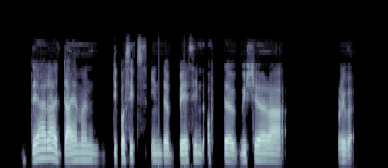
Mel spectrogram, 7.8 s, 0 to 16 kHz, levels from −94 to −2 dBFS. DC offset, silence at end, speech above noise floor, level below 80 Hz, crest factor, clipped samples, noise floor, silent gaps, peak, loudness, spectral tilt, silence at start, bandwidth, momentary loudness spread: under 0.1%; 0.7 s; over 66 dB; -62 dBFS; 20 dB; under 0.1%; under -90 dBFS; 2.12-2.26 s, 2.36-2.40 s, 2.95-3.02 s, 3.50-3.59 s, 4.11-4.15 s, 4.28-4.47 s, 5.74-6.76 s; -6 dBFS; -25 LUFS; -5.5 dB/octave; 0.65 s; 7.8 kHz; 14 LU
